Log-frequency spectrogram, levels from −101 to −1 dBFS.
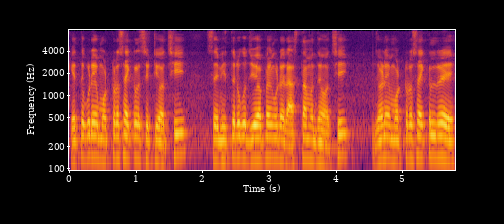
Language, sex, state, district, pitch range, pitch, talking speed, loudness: Odia, male, Odisha, Malkangiri, 125-140 Hz, 135 Hz, 195 wpm, -19 LUFS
